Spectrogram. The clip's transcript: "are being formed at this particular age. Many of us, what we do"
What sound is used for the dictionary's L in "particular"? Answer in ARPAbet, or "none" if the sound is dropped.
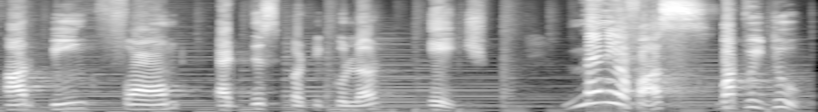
L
